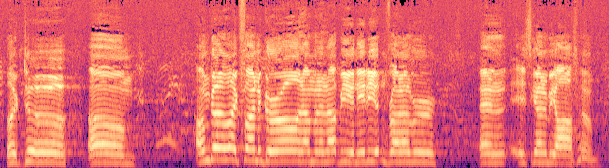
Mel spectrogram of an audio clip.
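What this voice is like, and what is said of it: Dopey guy character voice. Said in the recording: “How about a guy impression? ... Was that a better impersonation for a guy?”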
